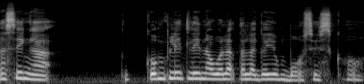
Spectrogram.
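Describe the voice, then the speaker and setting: A woman speaks at a moderate pace in a fairly high voice with a dark, mellow tone. The sound is dry and close, with no echo. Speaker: family vlogger. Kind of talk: casual vlog talk. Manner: hesitant with fillers.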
